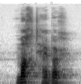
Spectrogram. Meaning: someone who holds power
- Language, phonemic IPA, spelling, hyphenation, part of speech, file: Dutch, /ˈmɑxthɛbər/, machthebber, macht‧heb‧ber, noun, Nl-machthebber.ogg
